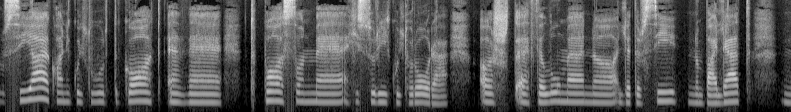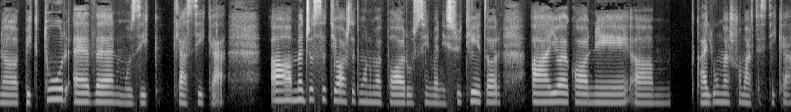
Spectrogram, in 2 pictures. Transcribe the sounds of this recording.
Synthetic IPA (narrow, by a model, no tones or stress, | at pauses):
ɾusiaɛkʰanəkult̪uɾt̪əɡat̪ɛðɛ | t̪ə̥pasɔnmɛhist̪ɔɾikult̪ʰuɾɔɾɛəʃt̪ɛθɛlˠumɛnəlɛt̪əɾsinəbalɛt̪nəpikt̪uɾɛðɛnəmuzikː | lasikʰɛ̰ | mɛd͡ʒəsɛt̪jaʃt̪it̪munmɛpʰaɾusinmɛnisyt̪jɛt̪əɾajɔɛkani | t̪ə̥kʰalumɛʃumaɾt̪ist̪ikʰɛ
